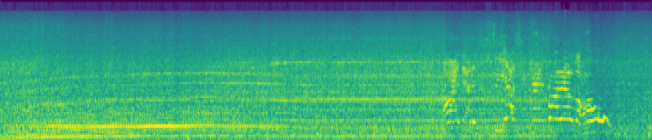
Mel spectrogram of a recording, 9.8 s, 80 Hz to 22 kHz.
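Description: A 2005 Sea Ray 220 Sundeck motorboat with duo props runs at an easy cruise, its engine drone holding steady and loud, then building toward about 3,000 RPM with rushing water near the end.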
